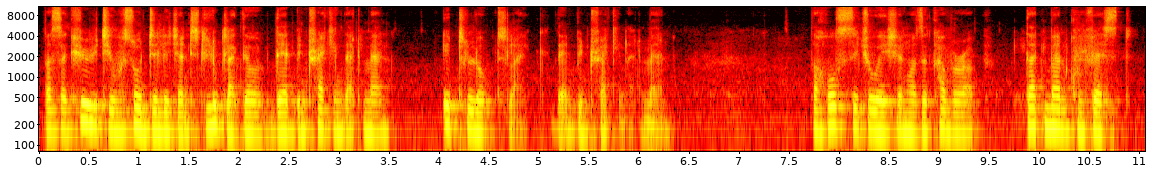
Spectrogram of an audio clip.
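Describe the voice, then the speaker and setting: A woman's voice: low voice, lively intonation, moderate pace, slight background noise. A woman who works as a nurse, telling a long story in a rambling, urgent way on a live stream. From Africa.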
